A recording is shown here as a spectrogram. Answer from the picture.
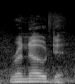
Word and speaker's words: Renaud: You pronounced it great. Did I? Yeah. It has a D in the end. It does. Renaud.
